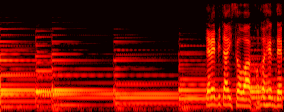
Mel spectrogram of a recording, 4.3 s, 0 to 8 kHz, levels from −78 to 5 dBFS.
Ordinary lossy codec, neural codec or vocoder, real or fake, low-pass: none; none; real; 7.2 kHz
